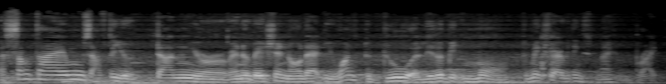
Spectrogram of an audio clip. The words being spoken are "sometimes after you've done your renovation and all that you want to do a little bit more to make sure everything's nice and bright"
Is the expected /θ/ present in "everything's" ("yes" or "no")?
no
